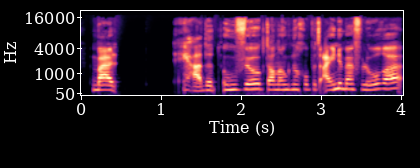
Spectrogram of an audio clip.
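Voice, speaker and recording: A woman's monotone, flat delivery, dry and close with no echo, on a very clean recording with a silent background. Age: 20s. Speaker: open water swimmer and runner. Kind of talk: casual chat. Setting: studio.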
